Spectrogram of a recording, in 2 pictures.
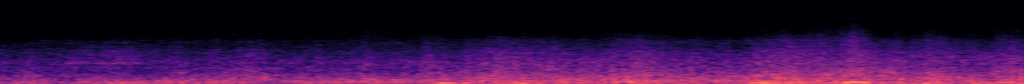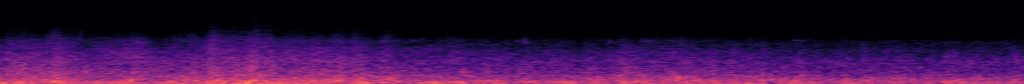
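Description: Wind buffeting the microphone: a gusty low rumble that swells through the middle.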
